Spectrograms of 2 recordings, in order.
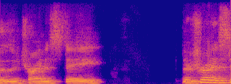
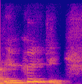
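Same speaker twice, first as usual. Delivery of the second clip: ordinary delivery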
